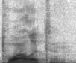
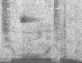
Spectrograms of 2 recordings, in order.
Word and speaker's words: Tualatin: I challenge the troll to pronounce the following Oregon towns. I can say them: Tualatin, Tigard, Kaiser, and Multnomah.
